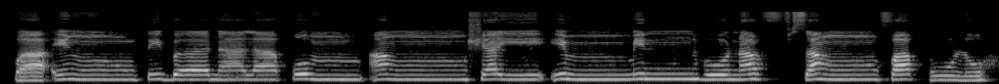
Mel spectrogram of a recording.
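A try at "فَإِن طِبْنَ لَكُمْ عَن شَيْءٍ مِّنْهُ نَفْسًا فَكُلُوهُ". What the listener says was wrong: Nafsang, jangan nafsang, kan sesuaikan dengan makhraj huruf fa-nya. Fa kan makhrajnya bukan di dalam ya, di depan. Bibir bawahnya menempel ke ujung gigi seri atas. Jadi kalau ikhfa itu dia kita sudah siap-siap ke makhraj yang di depannya, makhraj huruf yang diikhfakannya. Nafsang fakuluh.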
